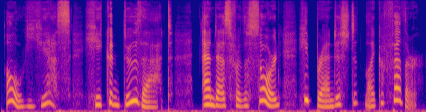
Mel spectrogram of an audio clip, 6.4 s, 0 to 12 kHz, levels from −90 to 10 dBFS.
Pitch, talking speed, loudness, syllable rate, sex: 235 Hz, 160 wpm, -19 LUFS, 3.6 syllables/s, female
